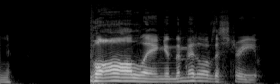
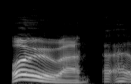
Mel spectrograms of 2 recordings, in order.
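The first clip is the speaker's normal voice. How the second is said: normal talking voice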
